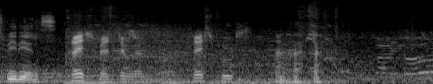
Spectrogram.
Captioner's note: laugh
